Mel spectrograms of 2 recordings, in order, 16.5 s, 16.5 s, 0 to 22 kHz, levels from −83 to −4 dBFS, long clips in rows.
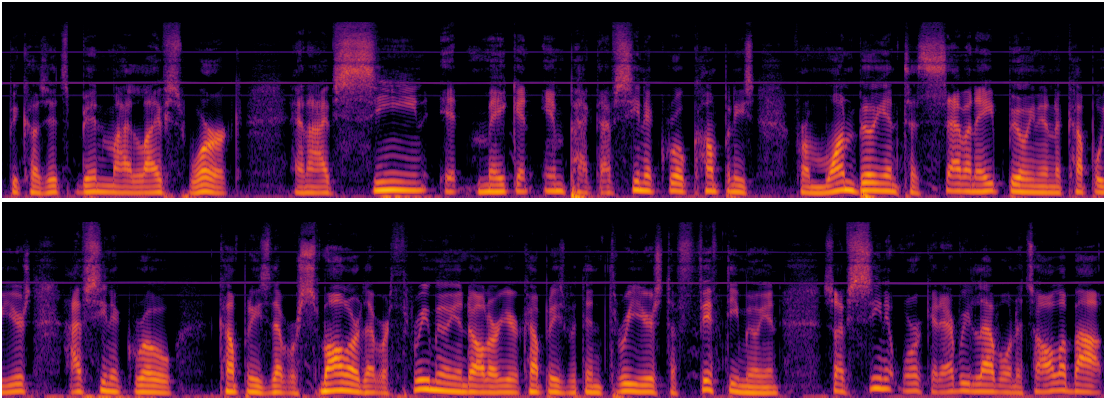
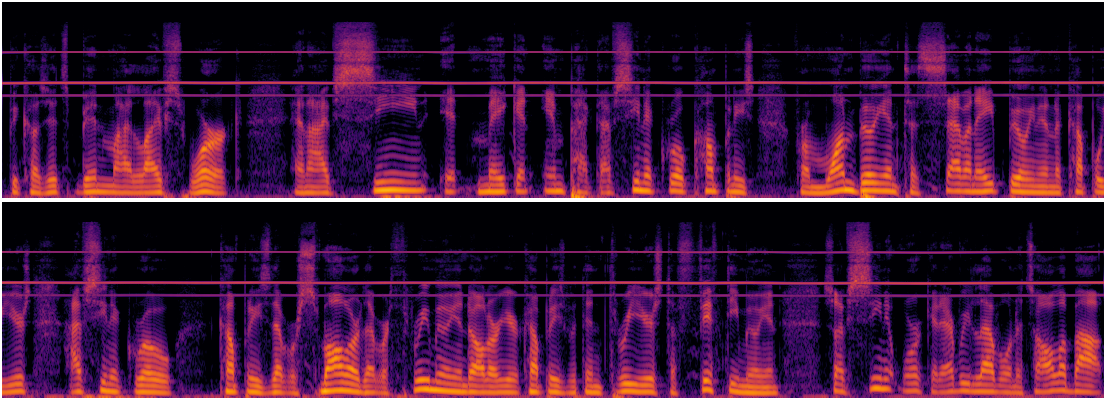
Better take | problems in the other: first | high-pitched whine; loud; throughout; 4 kHz, 8 dB below the speech; faint in the first

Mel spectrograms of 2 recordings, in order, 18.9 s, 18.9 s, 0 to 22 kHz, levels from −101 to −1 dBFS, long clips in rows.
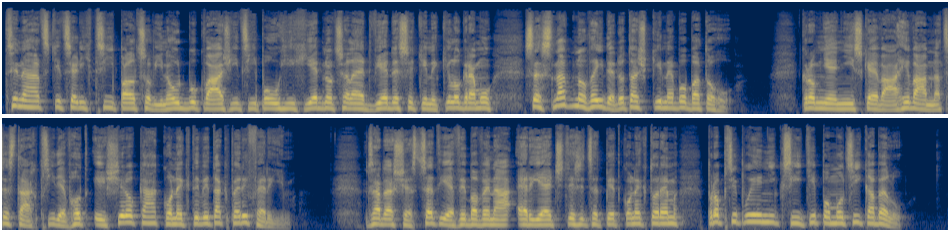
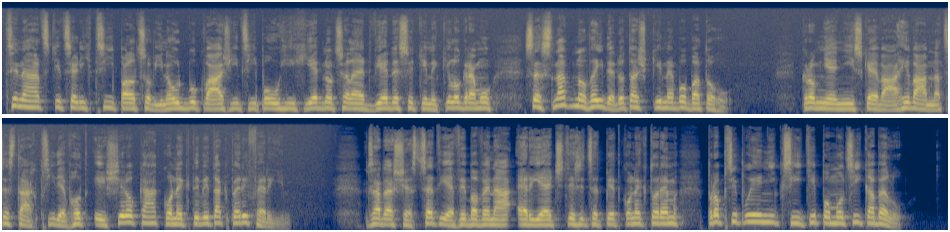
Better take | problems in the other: first | hiss; faint; until 13 s; 25 dB below the speech

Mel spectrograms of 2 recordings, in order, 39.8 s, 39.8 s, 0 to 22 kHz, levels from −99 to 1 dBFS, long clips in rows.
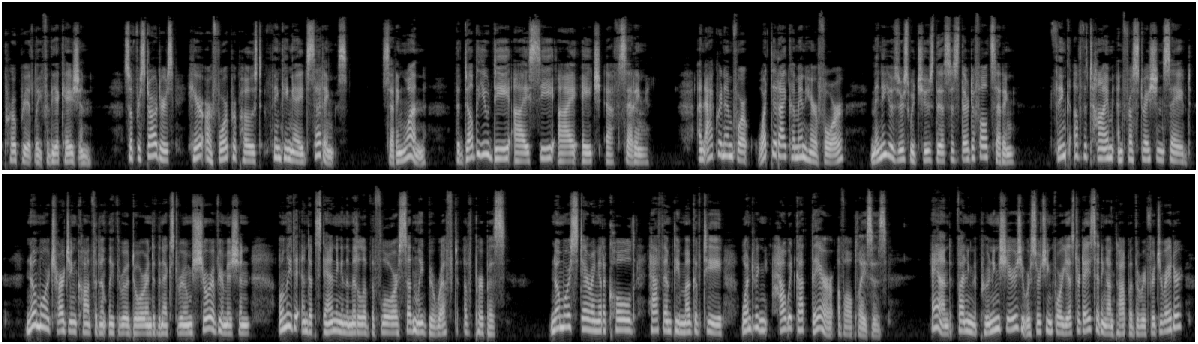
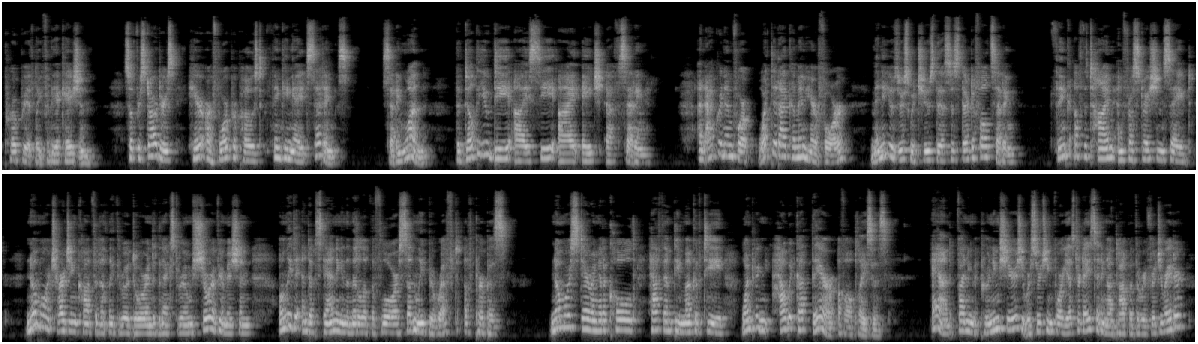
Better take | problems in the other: first | room echo; very slight; dies away in 0.3 s

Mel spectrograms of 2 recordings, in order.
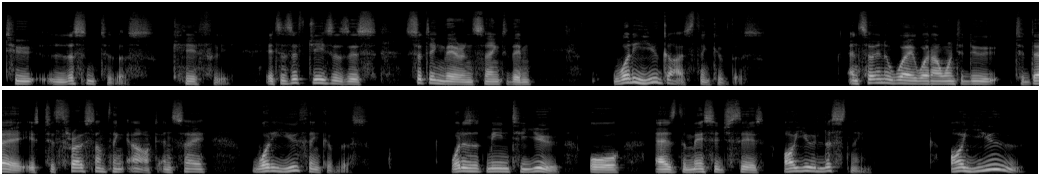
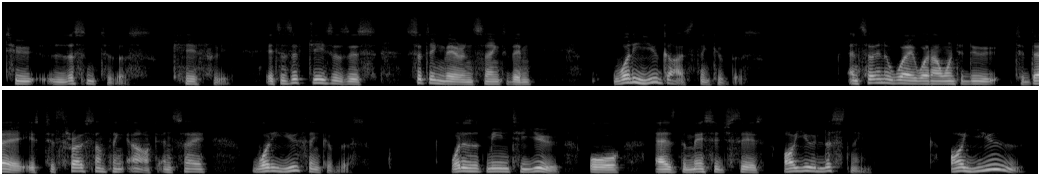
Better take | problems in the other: first | muffled; slightly; fading above 3.5 kHz

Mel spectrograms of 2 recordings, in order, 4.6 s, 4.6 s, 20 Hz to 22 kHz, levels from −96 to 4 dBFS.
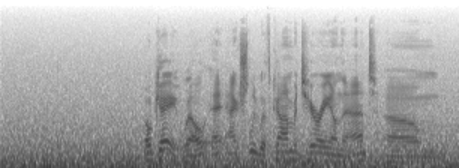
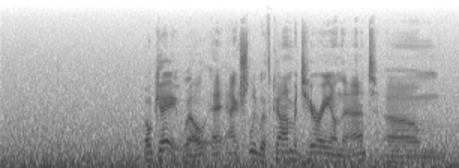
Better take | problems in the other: second | wind noise on the microphone; heavy; 9 dB below the speech; occasional gusts in the second

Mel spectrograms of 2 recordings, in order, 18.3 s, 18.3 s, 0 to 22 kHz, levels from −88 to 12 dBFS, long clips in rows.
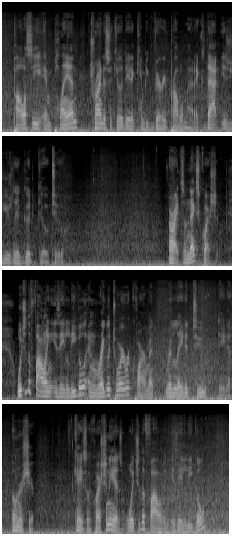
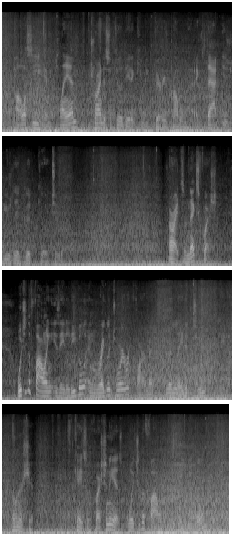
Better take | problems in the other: first | wind noise on the microphone; heavy; 4 dB below the speech; occasional gusts in the first

